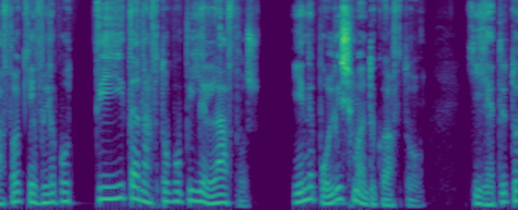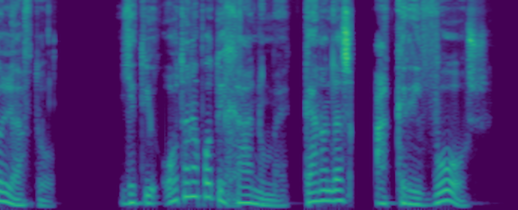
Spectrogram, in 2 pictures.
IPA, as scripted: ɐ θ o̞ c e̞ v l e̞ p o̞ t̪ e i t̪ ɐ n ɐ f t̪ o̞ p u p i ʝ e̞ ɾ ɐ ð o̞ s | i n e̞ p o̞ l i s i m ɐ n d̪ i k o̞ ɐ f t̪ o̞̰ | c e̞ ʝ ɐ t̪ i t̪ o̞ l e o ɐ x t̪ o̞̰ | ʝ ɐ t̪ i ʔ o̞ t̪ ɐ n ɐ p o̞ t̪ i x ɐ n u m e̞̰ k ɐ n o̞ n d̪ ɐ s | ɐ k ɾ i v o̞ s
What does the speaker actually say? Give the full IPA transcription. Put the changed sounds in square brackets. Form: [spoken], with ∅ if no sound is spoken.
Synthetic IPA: ɐ θ o̞ c e̞ v l e̞ p o̞ t̪ [i] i t̪ ɐ n ɐ f t̪ o̞ p u p i ʝ e̞ [l] ɐ [θ] o̞ s | i n e̞ p o̞ l i s i m ɐ n d̪ i k o̞ ɐ f t̪ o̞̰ | c e̞ ʝ ɐ t̪ i t̪ o̞ l e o ɐ [f] t̪ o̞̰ | ʝ ɐ t̪ i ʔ o̞ t̪ ɐ n ɐ p o̞ t̪ i x ɐ n u m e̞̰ k ɐ n o̞ n d̪ ɐ s | ɐ k ɾ i v o̞ s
